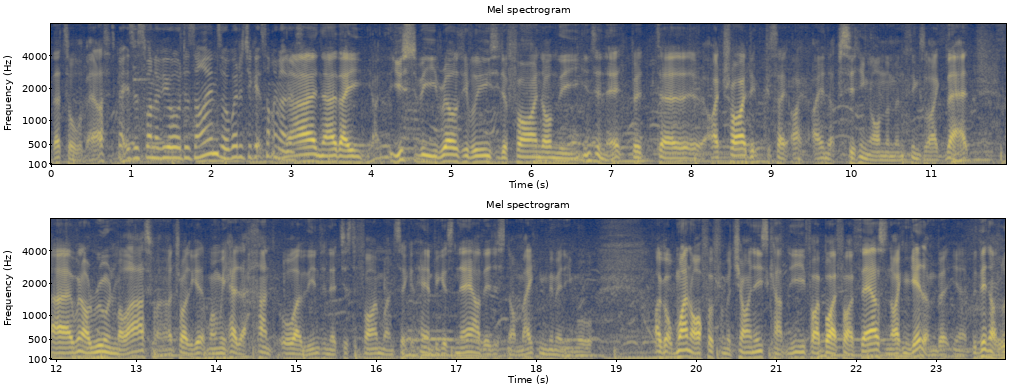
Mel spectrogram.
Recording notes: Live in the Shire. Glowingly gorgeous people mingle and move towards my mic.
